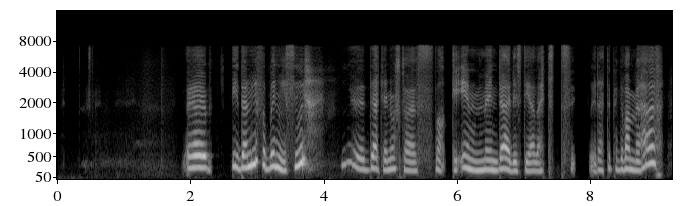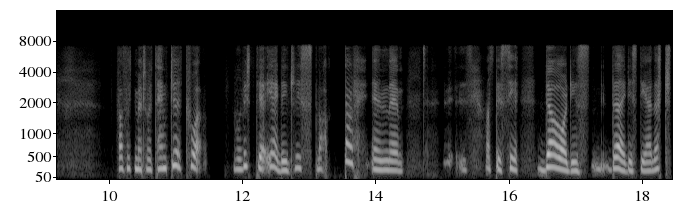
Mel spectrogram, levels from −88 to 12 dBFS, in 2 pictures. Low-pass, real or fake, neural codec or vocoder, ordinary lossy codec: 7.2 kHz; fake; codec, 16 kHz, 0.5 kbps, FunCodec, trained on Chinese and English, 25 frames a second; none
